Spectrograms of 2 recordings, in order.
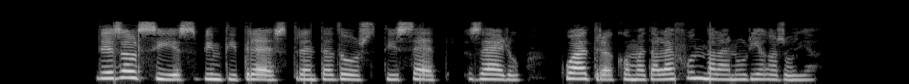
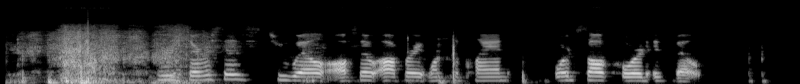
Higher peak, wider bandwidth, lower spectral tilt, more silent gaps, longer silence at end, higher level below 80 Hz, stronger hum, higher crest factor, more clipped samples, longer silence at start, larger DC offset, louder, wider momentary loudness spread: about the same, -2 dBFS vs -2 dBFS; first, 7.8 kHz vs 7 kHz; second, -3.5 dB/octave vs -7 dB/octave; first, 3.78-3.83 s, 4.55-4.63 s, 5.47-5.61 s vs 7.15-7.22 s, 7.31-7.45 s; first, 0.95 s vs 0.35 s; second, -60 dBFS vs -34 dBFS; neither; about the same, 18 dB vs 18 dB; neither; first, 0.95 s vs 0.05 s; neither; about the same, -18 LUFS vs -19 LUFS; second, 9 LU vs 13 LU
